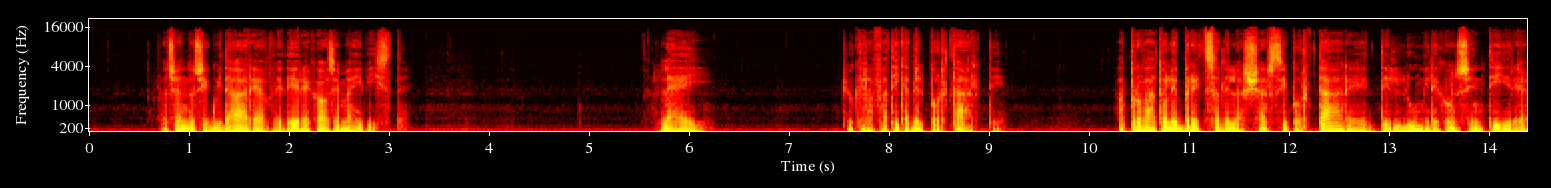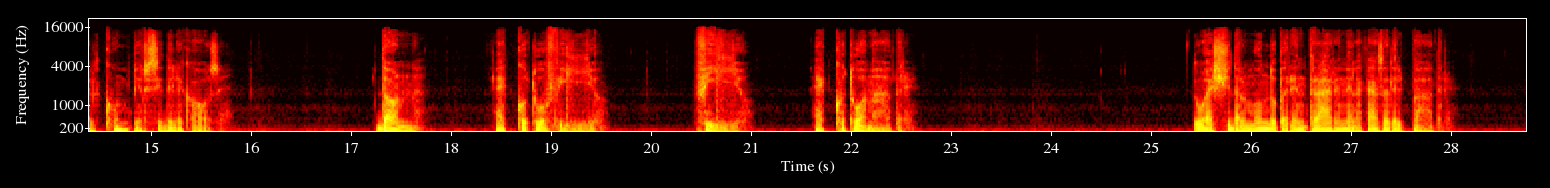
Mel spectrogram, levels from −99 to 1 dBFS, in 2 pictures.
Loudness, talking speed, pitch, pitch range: -25 LUFS, 95 wpm, 90 Hz, 65-100 Hz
